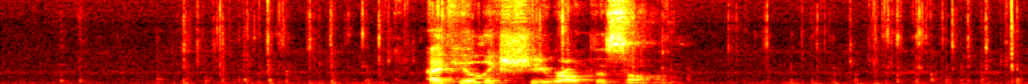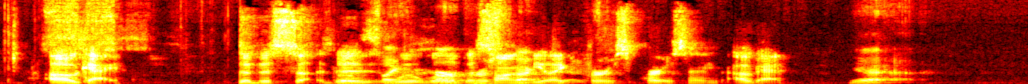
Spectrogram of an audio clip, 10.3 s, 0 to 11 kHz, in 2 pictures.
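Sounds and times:
fingers typing on a computer keyboard: 0:00.3 - 0:02.1, 0:02.7 - 0:03.0, 0:03.6 - 0:05.4, 0:06.0 - 0:06.4
speech: 0:02.1 - 0:03.4, 0:05.4 - 0:09.8.

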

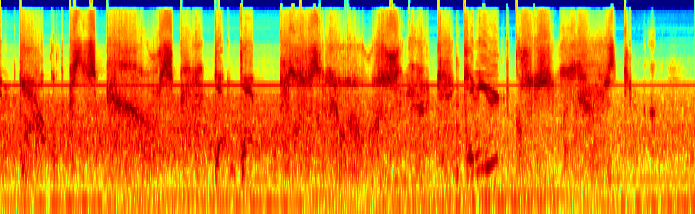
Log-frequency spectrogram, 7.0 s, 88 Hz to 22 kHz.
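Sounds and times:
garbled voice fragments on a phone call: 0:00.0 - 0:06.7
crackling static on a phone call breaking up: 0:00.0 - 0:06.9
steady low hum: 0:00.0 - 0:06.9
thin whine: 0:00.0 - 0:06.9.

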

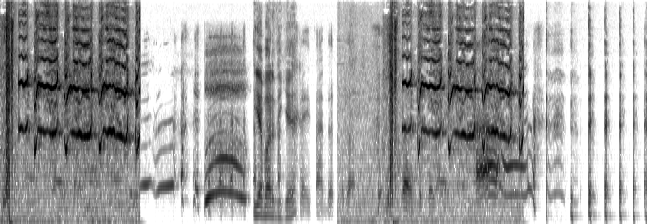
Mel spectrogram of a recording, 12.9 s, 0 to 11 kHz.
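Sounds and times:
dog yelping and whining: 0:00.4 - 0:02.8, 0:08.0 - 0:10.6
speech: 0:05.1 - 0:11.9.

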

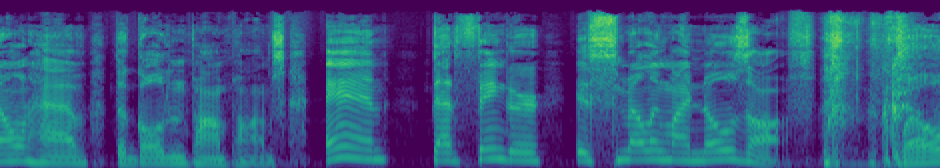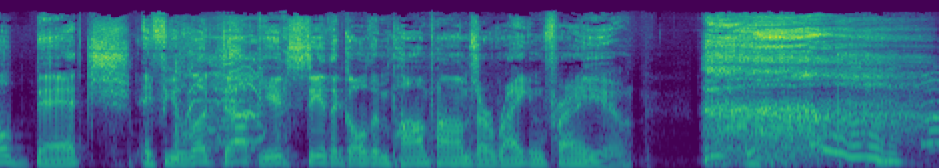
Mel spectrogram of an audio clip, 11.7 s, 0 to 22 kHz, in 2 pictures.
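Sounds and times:
speech: 0:00.0 - 0:11.7
person theatrically performing a drawn-out gasp: 0:10.0 - 0:11.7.

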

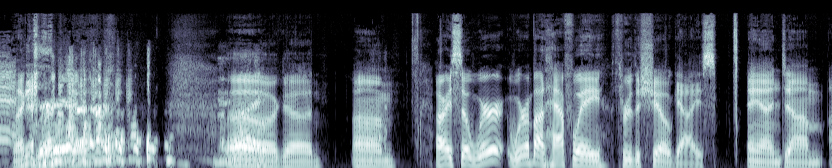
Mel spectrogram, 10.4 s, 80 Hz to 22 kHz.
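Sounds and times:
goat bleating: 0:00.0 - 0:01.4
laughter: 0:00.2 - 0:03.4
speech: 0:00.2 - 0:10.3.

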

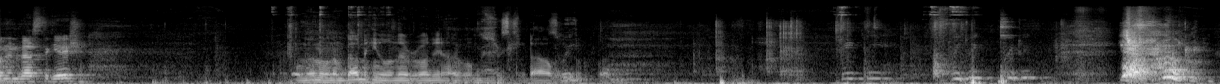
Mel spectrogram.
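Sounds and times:
speech: 0:00.0 - 0:01.1, 0:02.9 - 0:06.4, 0:08.4 - 0:10.4, 0:11.2 - 0:12.0
loud sneeze: 0:11.2 - 0:12.1.

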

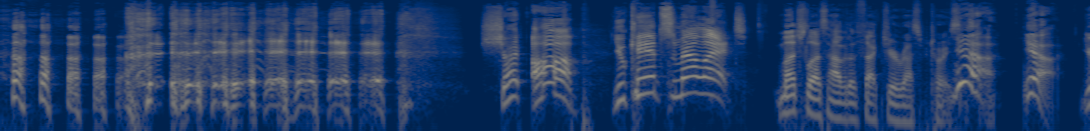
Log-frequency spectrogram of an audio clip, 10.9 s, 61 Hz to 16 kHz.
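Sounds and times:
throaty chuckle-like bursts: 0:00.0 - 0:04.0
speech: 0:00.2 - 0:01.6, 0:05.0 - 0:10.8
person fake coughing mimicking an audience coughing at cigarette smoke: 0:01.2 - 0:04.1.

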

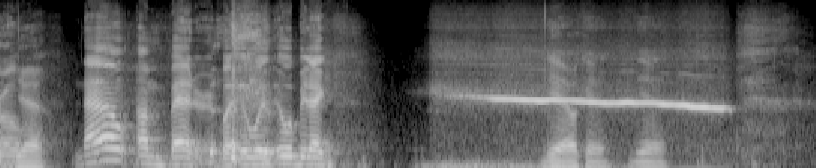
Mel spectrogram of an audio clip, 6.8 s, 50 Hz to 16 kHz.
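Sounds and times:
speech: 0:00.1 - 0:02.9, 0:04.5 - 0:05.6
person whistling a falling tone imitating a mortar shell coming down: 0:03.6 - 0:06.2.

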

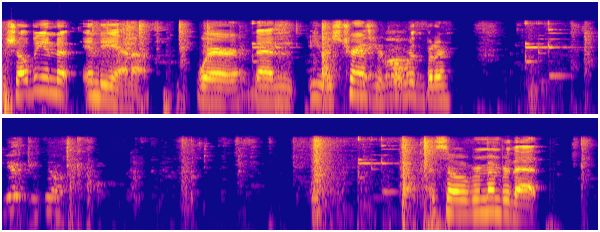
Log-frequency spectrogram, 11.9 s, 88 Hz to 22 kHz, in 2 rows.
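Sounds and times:
speech: 0:00.0 - 0:04.6, 0:06.0 - 0:07.0, 0:10.2 - 0:11.4
phone notification chime: 0:02.4 - 0:04.0, 0:05.2 - 0:06.2, 0:09.4 - 0:10.9.

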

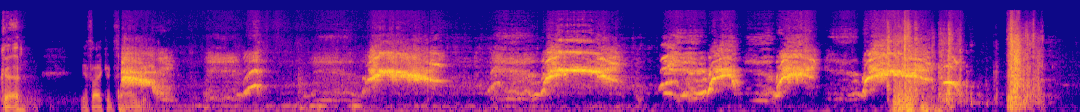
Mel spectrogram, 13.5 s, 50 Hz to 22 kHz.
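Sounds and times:
speech: 0:00.0 - 0:00.4, 0:01.0 - 0:02.8
woman screaming in a horror film clip: 0:01.5 - 0:02.2, 0:03.0 - 0:03.4, 0:04.5 - 0:12.1
woman's gasping breaths: 0:02.4 - 0:04.6, 0:08.3 - 0:10.8.

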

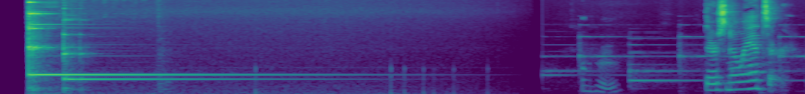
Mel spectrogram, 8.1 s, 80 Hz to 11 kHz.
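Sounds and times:
doorbell ringing: 0:00.3 - 0:04.3
speech: 0:07.1 - 0:07.9.

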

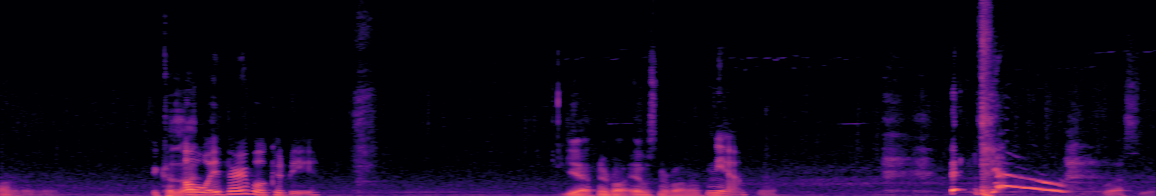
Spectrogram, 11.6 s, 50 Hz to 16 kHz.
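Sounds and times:
speech: 0:01.5 - 0:03.7, 0:05.7 - 0:07.9, 0:11.1 - 0:11.5
person sneezing: 0:09.6 - 0:10.1.

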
